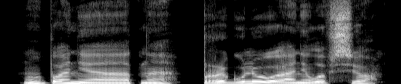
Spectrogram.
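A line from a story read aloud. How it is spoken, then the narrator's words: Drawl. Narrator (Russian): протянул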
